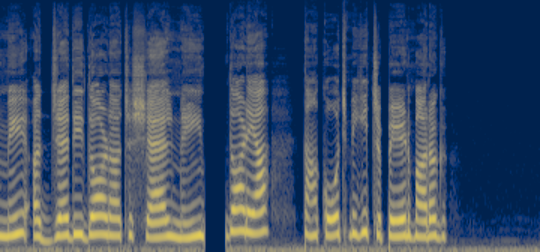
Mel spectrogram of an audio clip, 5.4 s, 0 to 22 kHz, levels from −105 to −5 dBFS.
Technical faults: playback stall; catch-up at higher speed

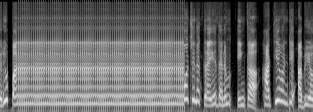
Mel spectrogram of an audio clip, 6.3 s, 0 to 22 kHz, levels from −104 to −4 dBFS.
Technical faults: system hang loop

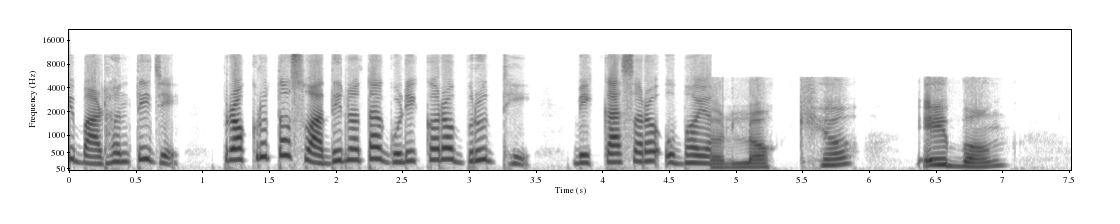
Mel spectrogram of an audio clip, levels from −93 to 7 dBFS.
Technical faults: 4-bit ADPCM compression; section at the wrong speed

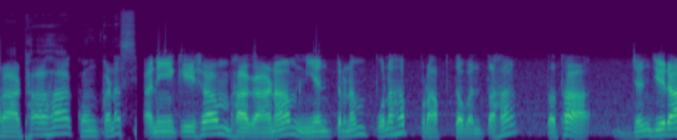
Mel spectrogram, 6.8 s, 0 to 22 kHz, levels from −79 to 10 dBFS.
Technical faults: input switched to a poorer device

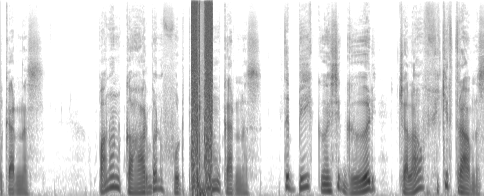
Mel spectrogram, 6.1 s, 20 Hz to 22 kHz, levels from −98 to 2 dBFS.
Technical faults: wrong sample width

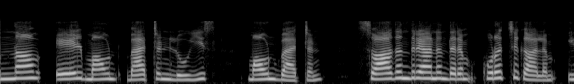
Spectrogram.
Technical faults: short stall from a late packet

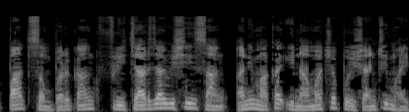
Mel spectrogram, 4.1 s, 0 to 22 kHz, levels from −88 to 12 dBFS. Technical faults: HE-AAC compression

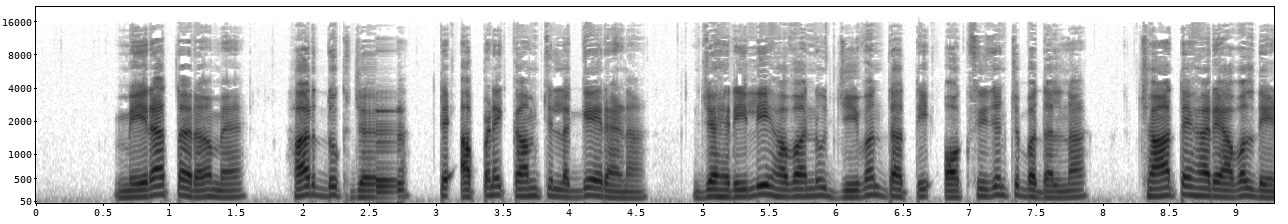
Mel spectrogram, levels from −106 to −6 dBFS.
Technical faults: repeated packet loss (robotic sound)

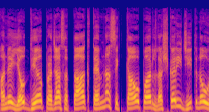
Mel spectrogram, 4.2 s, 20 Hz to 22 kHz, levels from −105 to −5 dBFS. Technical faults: gap between stream segments

